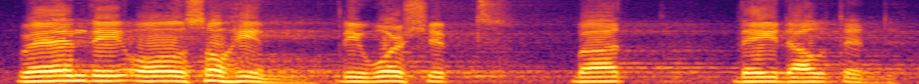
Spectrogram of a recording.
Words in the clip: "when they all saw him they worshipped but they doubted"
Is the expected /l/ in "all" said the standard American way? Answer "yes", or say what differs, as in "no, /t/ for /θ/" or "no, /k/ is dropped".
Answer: yes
